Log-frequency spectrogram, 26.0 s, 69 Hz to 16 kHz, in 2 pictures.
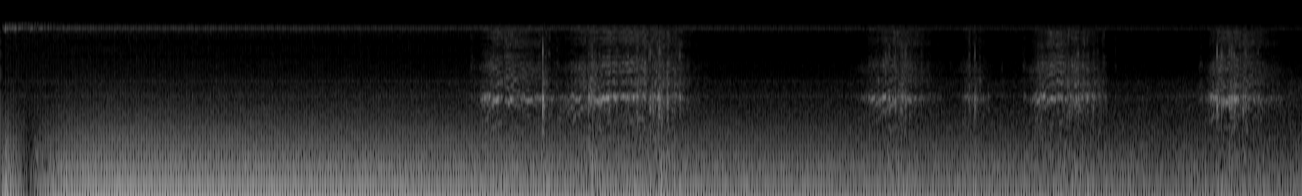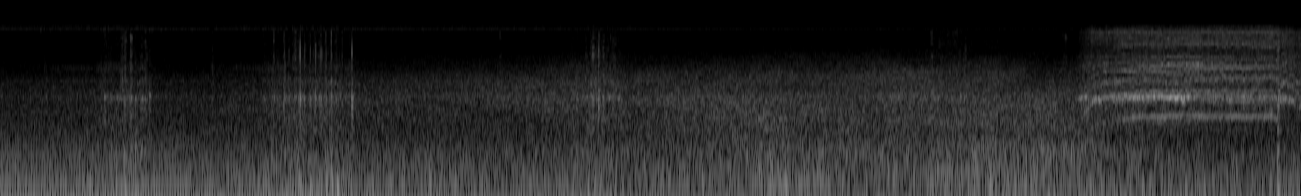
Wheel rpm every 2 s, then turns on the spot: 0, 0, 60, 30, 30, 20, 10, 10, 10, 20, 0, 30, 120.
14-16 18-20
